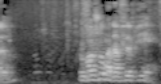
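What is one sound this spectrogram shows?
A man speaks calmly into a telephone.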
